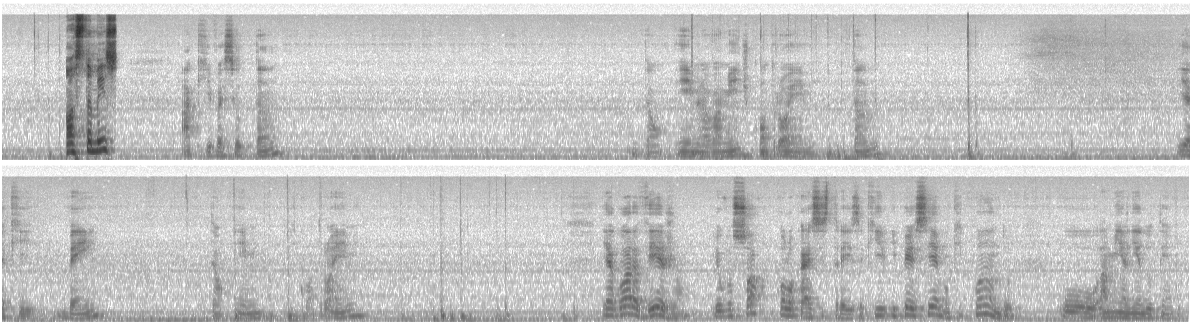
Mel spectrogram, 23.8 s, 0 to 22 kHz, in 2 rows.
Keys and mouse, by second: 0.4 space, 2.2-5.2 drag, 6.8 m, 7.3 ctrl+m, 7.5 ctrl+m, 8.2 a, 8.4 m, 9.6 Return, 10.6 Return, 12.2 click, 14.1 m, 15.8 b, 16.2 e, 16.4 m, 16.8 Return, 17.4 Return, 19.1-23.7 drag.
